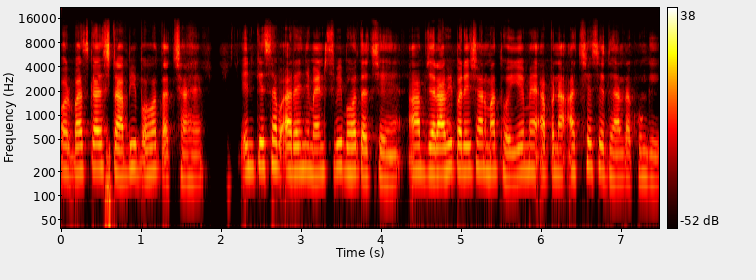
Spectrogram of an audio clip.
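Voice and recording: A quiet background, with ordinary pitch variation while reading aloud in a natural voice.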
